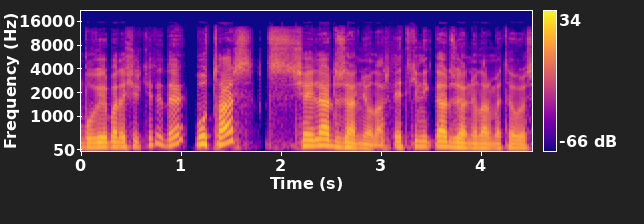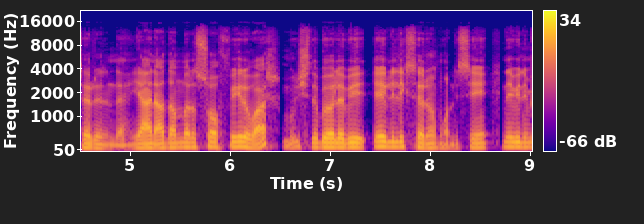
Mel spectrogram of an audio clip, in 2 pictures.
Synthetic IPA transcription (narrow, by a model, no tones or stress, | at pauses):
buviɾbalʲaʃiɾcʰet̪ʰid̪ɛbut̪ʰaɾs | ʃe̞jlʲæɾd̪yzænlʲːijo̞lˠa̰ɾ̥ɛt̪cʰinlʲicʲlʲæɾd̪yzɛnʲːijo̞lˠaɾmet̪ʰeboɾasevɾenind̪ɛjaːniad̪amlˠaɾɯnso̞fvejɾivaɾ̥ḭʃt̪ʰɛbø̞jlʲɛbiɛvlʲilʲicseɾo̞̰mo̰nisinebilʲiːm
